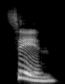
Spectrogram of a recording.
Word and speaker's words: Zehn: Zehn. The silent H in the middle of the word, and the Z gets pronounced as Z.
